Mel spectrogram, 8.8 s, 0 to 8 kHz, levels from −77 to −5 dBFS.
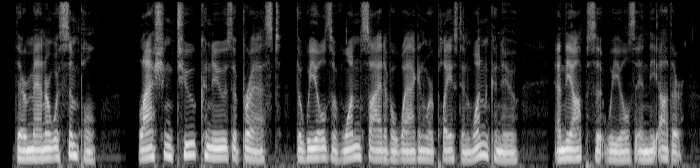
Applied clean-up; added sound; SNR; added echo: none; none; none; none.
